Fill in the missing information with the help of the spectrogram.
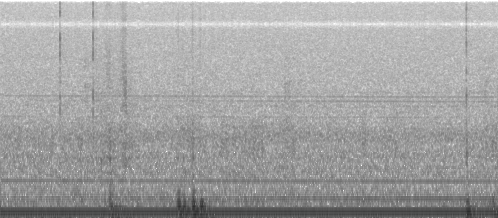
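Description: Steady low electrical hum of the recording setup, with a few faint computer-key clicks as the file name is edited, and a soft low thump about two seconds in.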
